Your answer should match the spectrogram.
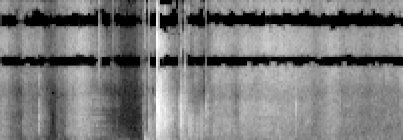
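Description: A sudden sharp knock on wood about one and a half seconds in, then steady rustling of a quilted sleeping bag's fabric and an inflatable sleeping mat as a person lying on them shifts.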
